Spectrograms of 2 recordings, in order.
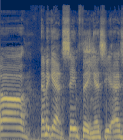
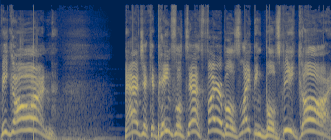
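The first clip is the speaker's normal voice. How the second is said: high, shrill, stretched-out puppet yell; 6 semitones higher than usual. Game master voices a puppet that looks up from its work: puppet yelling. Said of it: "the puppet looks up from its work and once again yells out".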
